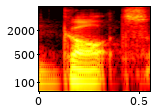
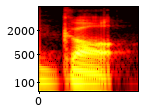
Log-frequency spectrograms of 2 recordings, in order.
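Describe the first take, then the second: First: The final T is clearly released. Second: The final T is swallowed as a glottal stop. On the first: "I don't say got" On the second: "I say got, It's called the glottal stop"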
